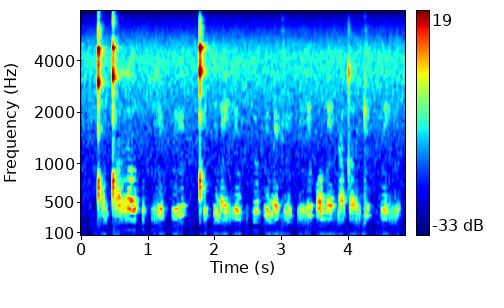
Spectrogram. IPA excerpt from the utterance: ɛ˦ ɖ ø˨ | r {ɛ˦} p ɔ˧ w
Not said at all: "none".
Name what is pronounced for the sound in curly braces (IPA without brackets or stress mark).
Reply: ɘ˦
